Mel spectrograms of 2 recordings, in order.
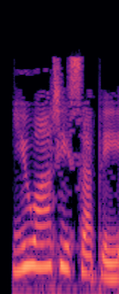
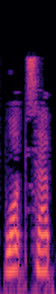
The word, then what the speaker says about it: WhatsApp: URTSAPI instead of WhatsApp, really.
